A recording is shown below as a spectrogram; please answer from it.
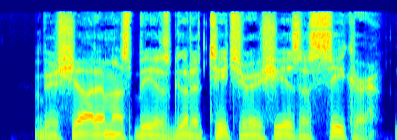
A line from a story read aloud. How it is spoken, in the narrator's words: Goran said with a growl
